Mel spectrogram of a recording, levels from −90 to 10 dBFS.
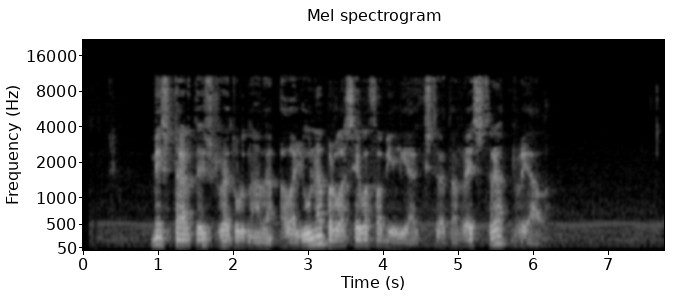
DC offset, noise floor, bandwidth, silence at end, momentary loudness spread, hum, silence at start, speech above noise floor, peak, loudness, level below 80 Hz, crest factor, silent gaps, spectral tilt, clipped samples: under 0.1%; -58 dBFS; 11.5 kHz; 1.6 s; 10 LU; none; 0.9 s; 32 dB; -6 dBFS; -26 LUFS; -72 dBFS; 22 dB; none; -4 dB/octave; under 0.1%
